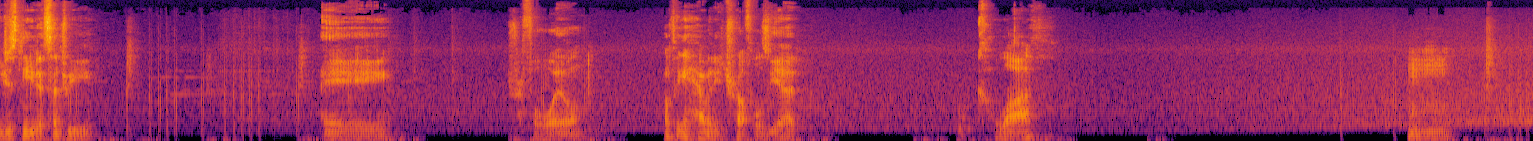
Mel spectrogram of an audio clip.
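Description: A man speaks calmly into a microphone, close up, in short bursts.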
